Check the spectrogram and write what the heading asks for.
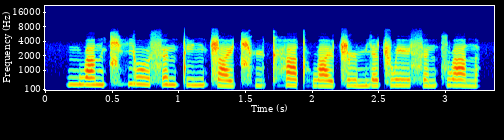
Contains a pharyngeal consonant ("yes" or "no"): no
